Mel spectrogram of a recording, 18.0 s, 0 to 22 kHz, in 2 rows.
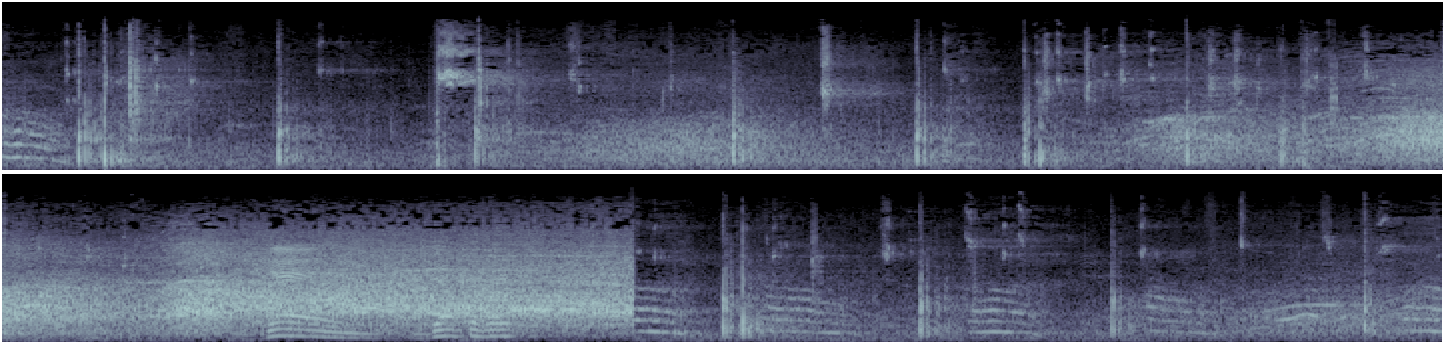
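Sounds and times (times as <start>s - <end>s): tennis ball bouncing: 1.7s - 2.0s, 5.6s - 8.4s
tennis racquet hitting ball: 5.6s - 6.8s
crowd cheering: 7.1s - 13.0s.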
